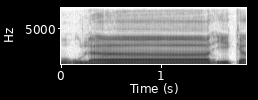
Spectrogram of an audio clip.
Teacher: এখানে যে মাদটা আছে এ মাদের নাম হচ্ছে মাদ মুত্তাসিল। এর পরিমাণ হচ্ছে দুই আলিফ।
